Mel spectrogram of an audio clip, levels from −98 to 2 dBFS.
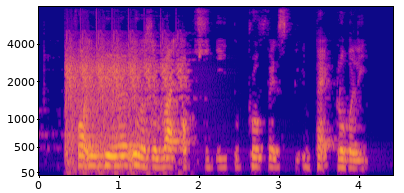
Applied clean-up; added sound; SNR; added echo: classical method spectral subtraction.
